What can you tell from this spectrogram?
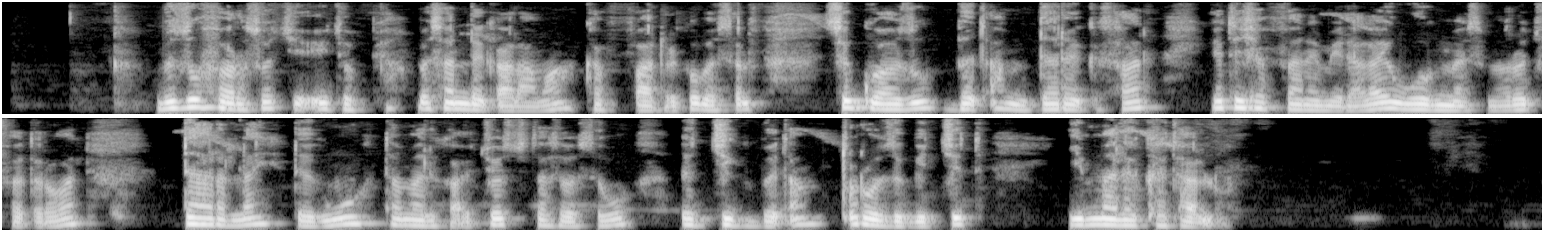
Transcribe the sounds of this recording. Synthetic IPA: bɨzufəɾso̞t͡ʃːjɛʔit̪jo̞pʼjabəsənd̪əkʼalamakʰəfːad̪ɾɡəwbəsəlfsɨɡʷazubət̪ʼamd̪əɾəkʼsaɾjɛt̪ʰəʃɛfːənəmed̪alajwɔβməsməɾo̞t͡ʃːfət̪ʼɾəwal | d̪̥aɾlajd̪̥əɡmo̞t̪ʰəməlkʰa̰t͡ʃːɛot͡ʃːt̪ʰəsəβəsɨβo̞ʔɨd͡ʒːɪɡbət̪ʼamt̪ʼɨɾozɨɡɨd͡ʒːɪt̪ | jɪmːələkːət̪ʰalːu

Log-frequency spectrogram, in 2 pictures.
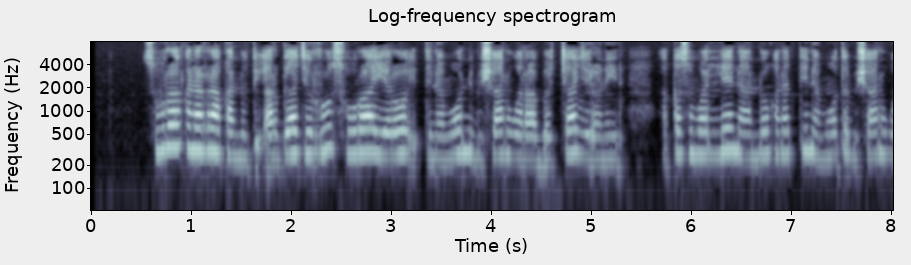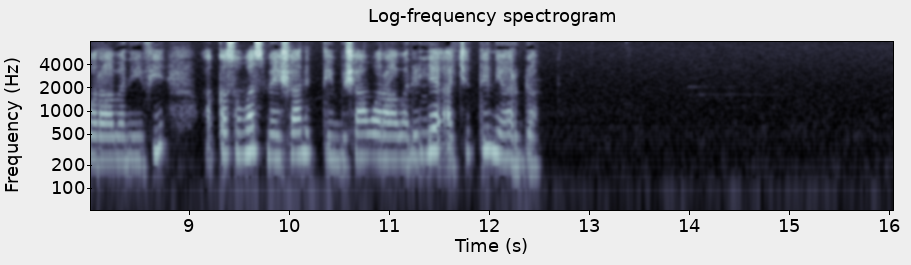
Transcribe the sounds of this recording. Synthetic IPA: suːɾaːkɐnɐrːaːkɐnːʊt̪ɪʔɐ̰ɾɡaːd͡ʒɪrːusuːɾaːjɛɾo̞ːɪ̰t̪ːɪnɐmo̞ːnːɪbɪʃaːnwɐɾaːbɐt͡ʃːaːd͡ʒɪɾɐniːᶑɐ̥ | ʔɐkːɐsʊmɐlːe̞ːnaːnːo̞ːkɐnɐt̪ːɪnɐmo̞ːt̪ɐbɪʃaːnwɐɾaːbɐniːfɪʔɐkːɐsʊmɐsme̞ːʃaːnɪt̪ːiːnbɪʃaːnwɐɾaːbɐnɪlːe̞ːʔɐ̰t͡ʃːɪt̪ːɪnɪɐɾɡɐ

